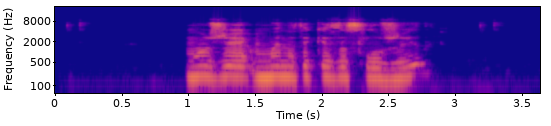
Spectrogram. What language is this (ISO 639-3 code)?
ukr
